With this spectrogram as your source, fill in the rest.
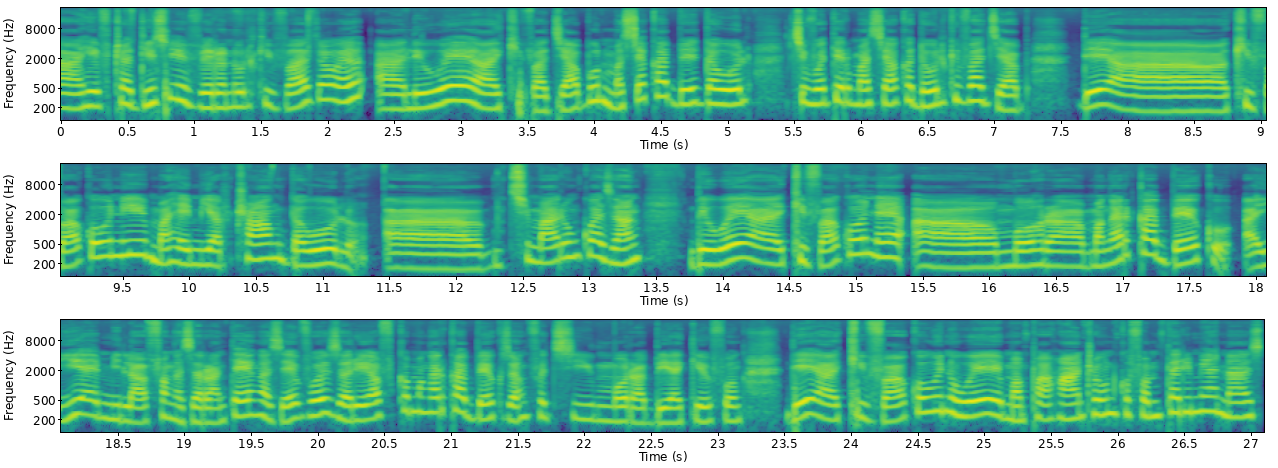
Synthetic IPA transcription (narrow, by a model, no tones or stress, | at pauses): aɦevi̥ʈ͡ʂad̪isiveɾanulukivazawealeweakʰivad͡ʒiabunimasiakabed̪aolu̥t͡sivot̪eɾimasiakəd̪aulukivadiabə̥d̪ea | kʰivakownimaɦemiaɾuʈ͡ʂaŋud̪aolṵa | t͡simaɾunikuazaɲid̪eweakivakaneamoɾamaŋaɾakabekuaiamilafaŋazaɾant̪eŋəzevozaɾeafḁkəmaŋaɾakabekuzaɲifat͡simoɾabeakefoŋd̪eakivakauniwemampaɦaɳʈ͡ʂaunikafamit̪aɾimianazi̥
